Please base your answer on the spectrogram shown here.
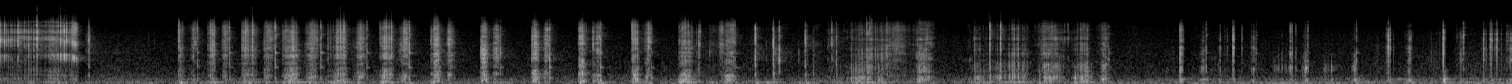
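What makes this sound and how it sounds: A needle tool pokes a solid white polyethylene foam block, then long black nails rest on and tap its top. The result is a fast, uneven run of short, dry, bright scratchy taps and pokes that stop almost instantly. A brighter, louder scrape opens the clip.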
